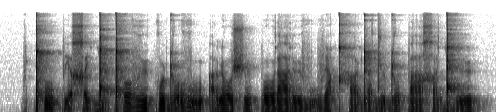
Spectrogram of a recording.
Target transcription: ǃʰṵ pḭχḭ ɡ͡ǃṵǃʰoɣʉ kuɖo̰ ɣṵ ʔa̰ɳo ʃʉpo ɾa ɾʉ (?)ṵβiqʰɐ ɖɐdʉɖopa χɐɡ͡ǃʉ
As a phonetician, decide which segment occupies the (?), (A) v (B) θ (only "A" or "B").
A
